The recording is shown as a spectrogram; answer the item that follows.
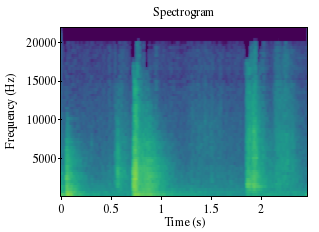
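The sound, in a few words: pop-up camper half door sliding into its channel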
